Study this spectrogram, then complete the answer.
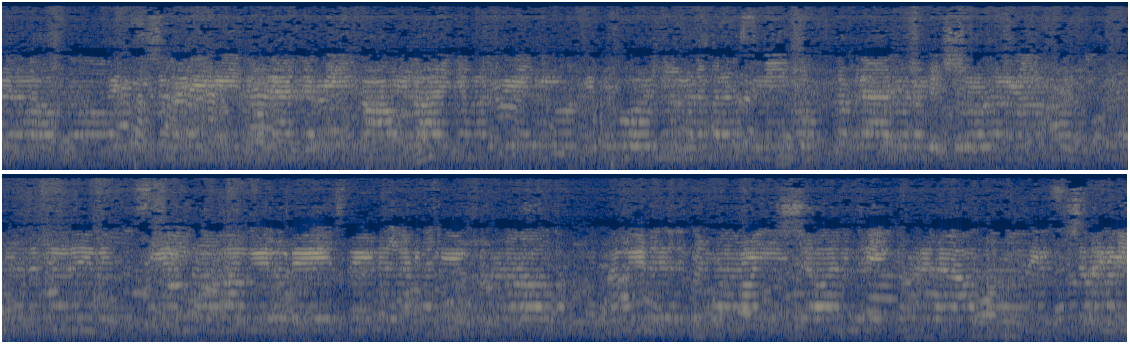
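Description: A crowd of men and women murmurs and talks nearby.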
